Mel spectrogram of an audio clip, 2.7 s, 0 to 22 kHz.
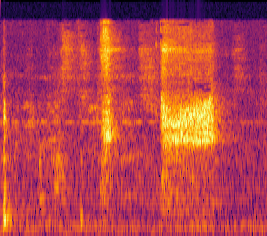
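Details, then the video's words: Squirrel hanging upside-down on netting 100 feet up in Whitechapel, East London, alarmed at a cat below: a single harsh, buzzy, hissing burst lasting about half a second, preceded by fainter rasping sounds, over low background hum. "Squirrel freaks out"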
